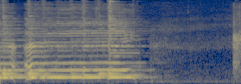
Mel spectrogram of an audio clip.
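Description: A young woman sings into a microphone.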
